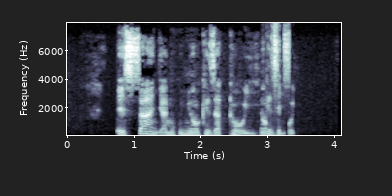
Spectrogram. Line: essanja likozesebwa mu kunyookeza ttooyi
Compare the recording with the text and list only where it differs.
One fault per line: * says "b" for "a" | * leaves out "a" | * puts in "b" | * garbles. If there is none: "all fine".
* leaves out "likozesebwa"
* garbles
